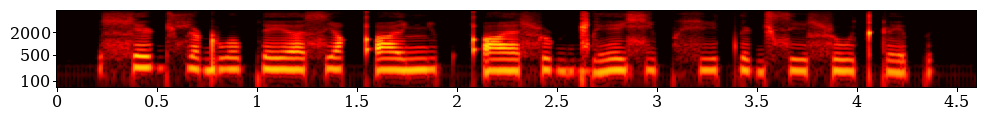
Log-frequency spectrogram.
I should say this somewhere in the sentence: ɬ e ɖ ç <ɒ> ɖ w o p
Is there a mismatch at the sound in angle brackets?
no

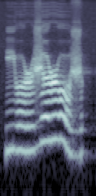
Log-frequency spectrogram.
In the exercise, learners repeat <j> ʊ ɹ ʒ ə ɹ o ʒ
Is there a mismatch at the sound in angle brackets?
no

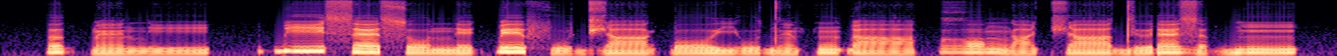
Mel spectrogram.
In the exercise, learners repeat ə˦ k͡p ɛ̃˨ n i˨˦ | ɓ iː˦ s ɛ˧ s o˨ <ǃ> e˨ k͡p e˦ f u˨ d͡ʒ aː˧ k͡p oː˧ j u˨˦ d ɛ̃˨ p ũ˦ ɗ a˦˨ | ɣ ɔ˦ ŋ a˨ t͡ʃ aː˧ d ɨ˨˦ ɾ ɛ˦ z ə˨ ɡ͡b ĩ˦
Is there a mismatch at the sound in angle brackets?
yes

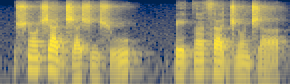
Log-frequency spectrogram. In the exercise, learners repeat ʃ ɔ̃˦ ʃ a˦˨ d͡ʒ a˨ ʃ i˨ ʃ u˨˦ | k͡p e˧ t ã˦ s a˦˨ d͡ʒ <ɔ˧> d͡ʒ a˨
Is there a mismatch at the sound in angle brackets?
yes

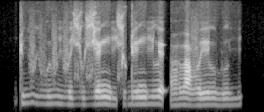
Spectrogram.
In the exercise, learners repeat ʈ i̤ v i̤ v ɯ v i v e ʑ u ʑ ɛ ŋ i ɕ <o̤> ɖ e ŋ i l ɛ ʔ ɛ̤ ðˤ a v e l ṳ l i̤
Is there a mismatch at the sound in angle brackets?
yes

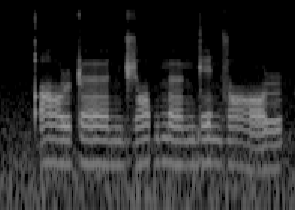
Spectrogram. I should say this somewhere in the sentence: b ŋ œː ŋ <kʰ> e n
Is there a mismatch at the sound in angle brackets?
yes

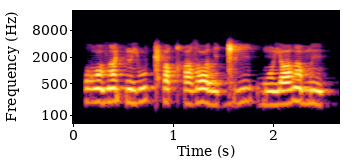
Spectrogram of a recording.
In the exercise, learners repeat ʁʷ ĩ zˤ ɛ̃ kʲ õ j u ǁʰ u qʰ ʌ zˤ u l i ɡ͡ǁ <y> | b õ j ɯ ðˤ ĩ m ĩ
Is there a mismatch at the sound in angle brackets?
yes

